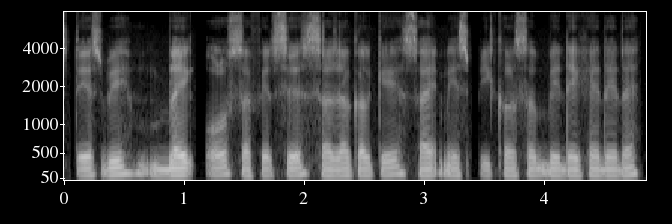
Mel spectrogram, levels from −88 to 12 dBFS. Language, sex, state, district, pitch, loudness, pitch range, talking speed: Hindi, male, Arunachal Pradesh, Longding, 105 Hz, -20 LUFS, 105-115 Hz, 210 wpm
